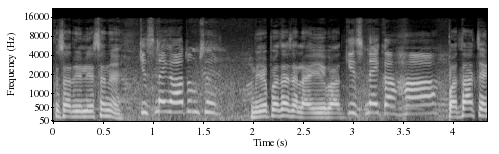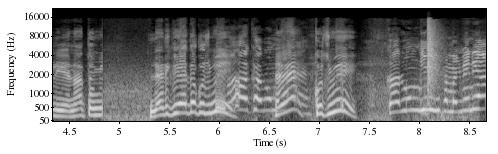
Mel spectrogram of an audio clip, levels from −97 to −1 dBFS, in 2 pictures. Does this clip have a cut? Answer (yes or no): yes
